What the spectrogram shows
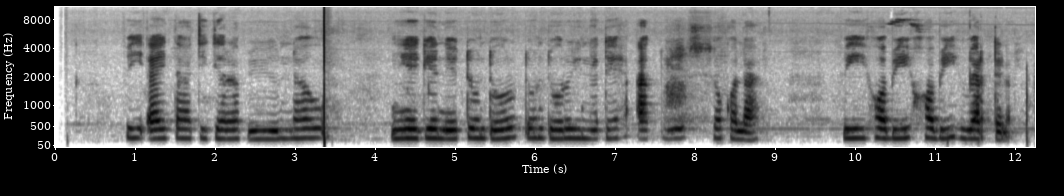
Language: Wolof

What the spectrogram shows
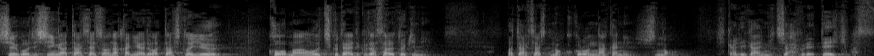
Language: Japanese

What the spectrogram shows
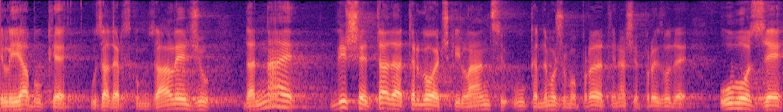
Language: Croatian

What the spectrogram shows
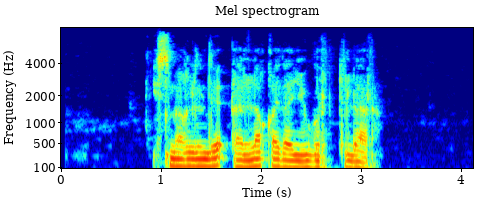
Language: Bashkir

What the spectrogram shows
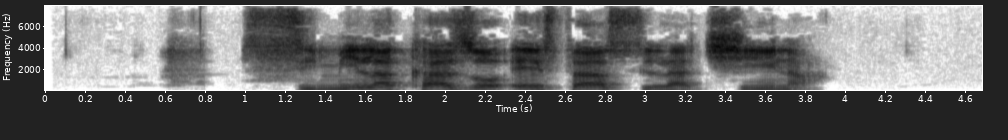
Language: Esperanto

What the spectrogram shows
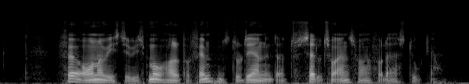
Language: Danish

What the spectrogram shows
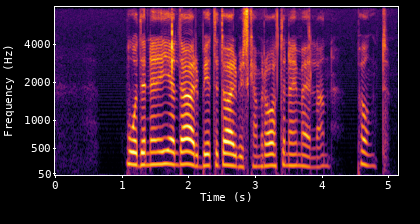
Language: Swedish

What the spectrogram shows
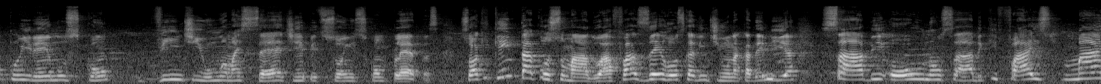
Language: Portuguese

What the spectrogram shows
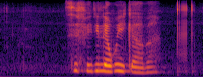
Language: Northern Sotho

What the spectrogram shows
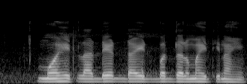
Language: Marathi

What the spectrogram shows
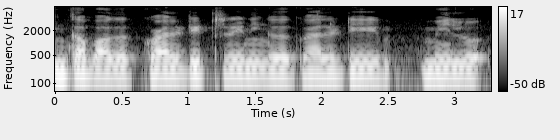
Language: Telugu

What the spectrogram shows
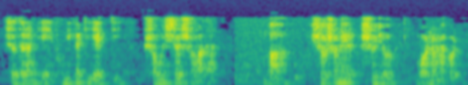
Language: Bangla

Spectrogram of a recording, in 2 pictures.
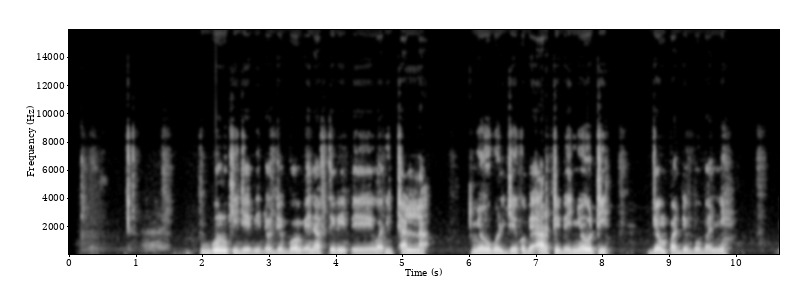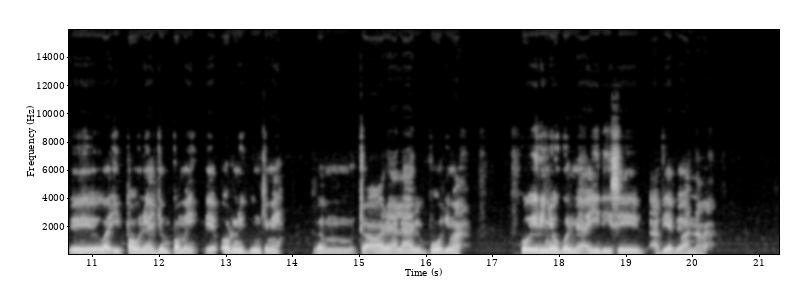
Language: Fula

